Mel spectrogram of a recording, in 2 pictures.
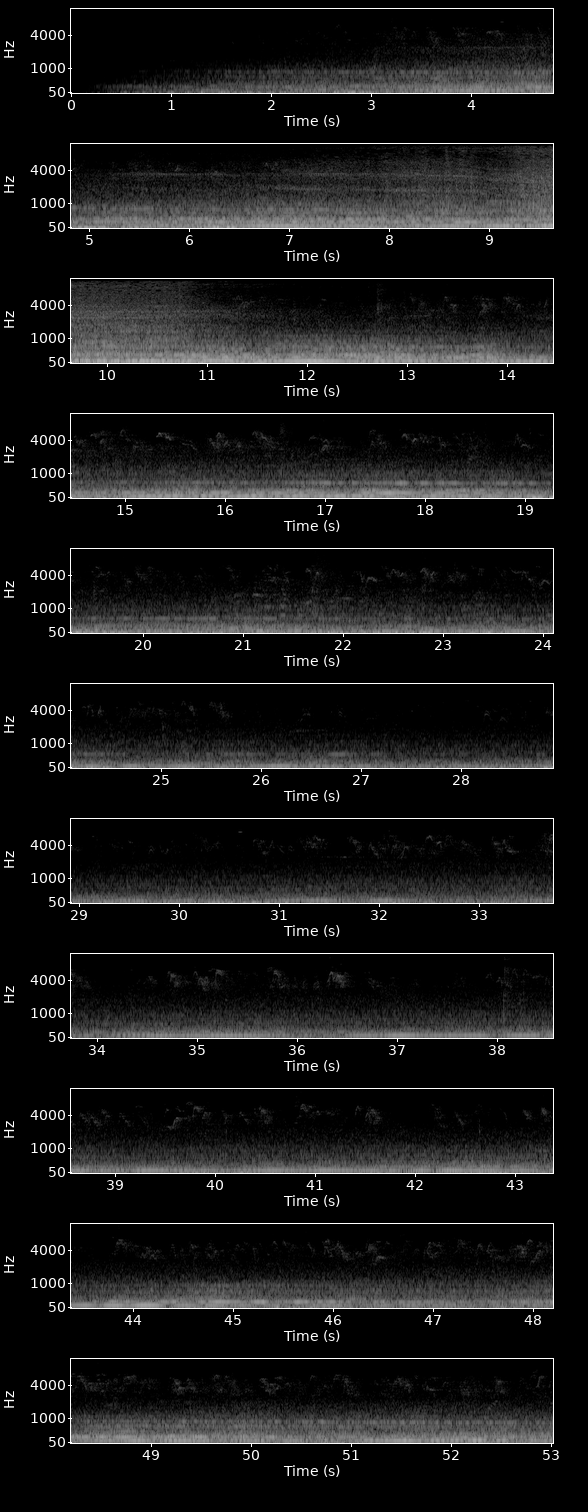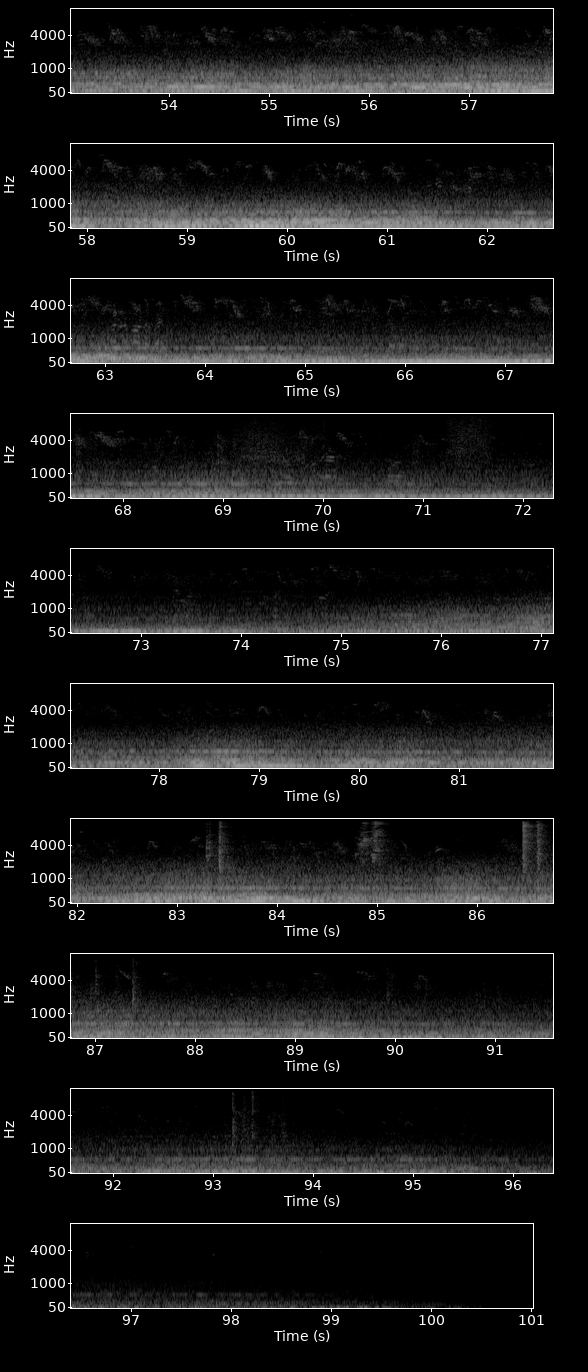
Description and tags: Military Aircrafts Over Mexico City
Military Aircrafts Parade Whit Birds.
